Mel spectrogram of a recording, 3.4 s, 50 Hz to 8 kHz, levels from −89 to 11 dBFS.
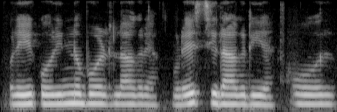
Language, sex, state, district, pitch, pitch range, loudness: Hindi, female, Rajasthan, Churu, 195 Hz, 195-205 Hz, -15 LUFS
